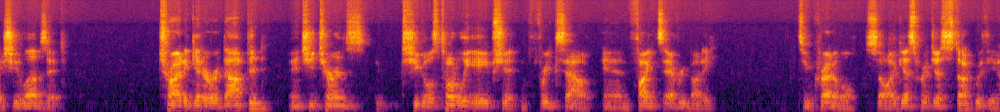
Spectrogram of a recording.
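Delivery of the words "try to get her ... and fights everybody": normal talking voice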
